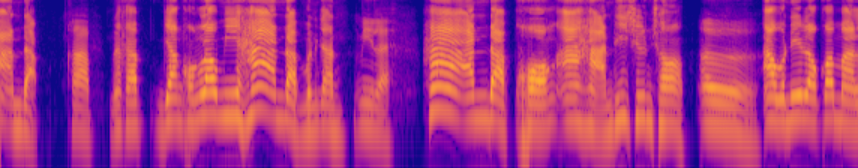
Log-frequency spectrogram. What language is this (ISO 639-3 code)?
tha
